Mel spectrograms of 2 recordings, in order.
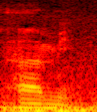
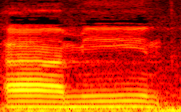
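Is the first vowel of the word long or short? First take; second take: short; long. First: The first vowel is kept short. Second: The first vowel is drawn out long. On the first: "والثانية بالقصر" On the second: "آمين بالمد وتخفيف الميم"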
